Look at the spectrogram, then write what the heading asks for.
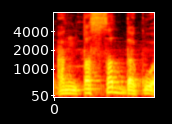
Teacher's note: تا کو صاد سے بدلا گیا اور صاد کا صاد میں ادغام کر دیا گیا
